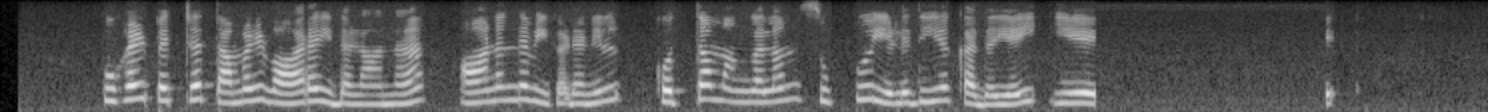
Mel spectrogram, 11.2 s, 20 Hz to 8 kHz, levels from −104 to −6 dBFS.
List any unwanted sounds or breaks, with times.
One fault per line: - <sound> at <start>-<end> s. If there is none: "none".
none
